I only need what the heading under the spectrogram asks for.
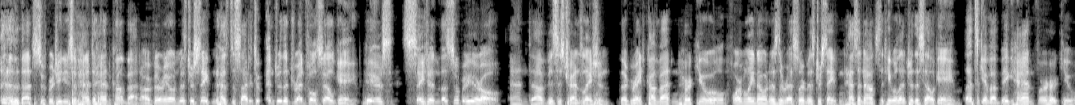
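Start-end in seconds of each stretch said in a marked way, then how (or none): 10.3-17.9 geeky, nerdy TV announcer delivery. Reading aloud a translated announcement, in a nerdy TV voice. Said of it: "I'm doing my nerdy TV voice".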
